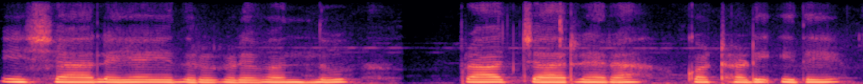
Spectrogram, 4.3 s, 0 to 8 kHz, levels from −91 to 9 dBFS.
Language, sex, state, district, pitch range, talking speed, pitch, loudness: Kannada, female, Karnataka, Bidar, 225-235 Hz, 95 wpm, 230 Hz, -13 LUFS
